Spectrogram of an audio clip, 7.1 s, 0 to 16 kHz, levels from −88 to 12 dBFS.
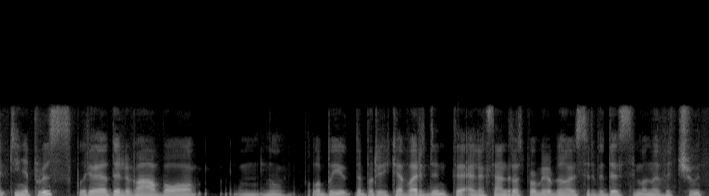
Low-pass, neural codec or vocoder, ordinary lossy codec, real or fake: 7.2 kHz; codec, 16 kHz, 1 kbps, FunCodec, trained on LibriTTS, 50 frames a second; AAC, 64 kbps; fake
